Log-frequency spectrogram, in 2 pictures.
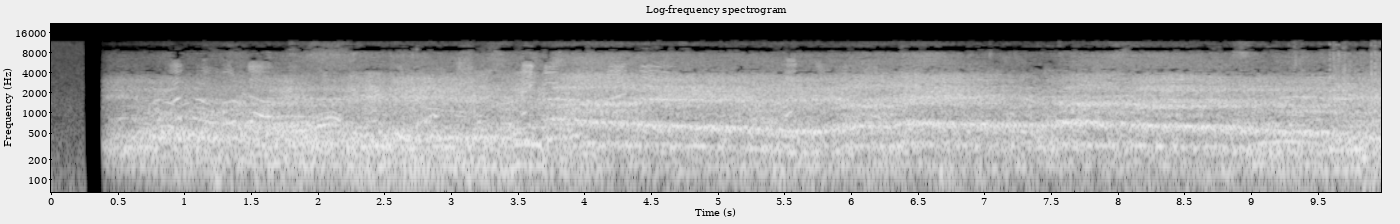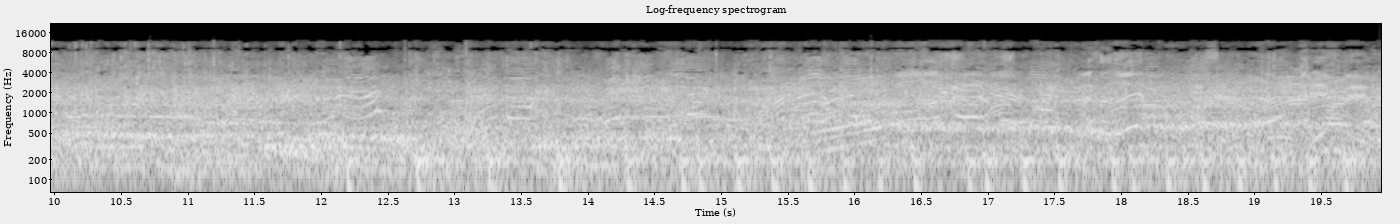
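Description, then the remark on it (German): A football crowd of 10,000 at the Preußenstadion in Münster, at a match against Schalke 04's second team, roars steadily for the whole stretch, a dense wash of chatter and cheering with no single voice standing out and no pauses. “Ein kleiner Eindruck aus dem Preußenstadion.”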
